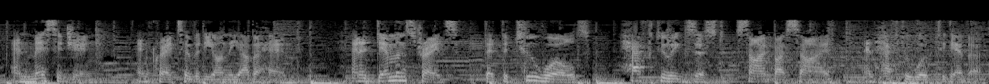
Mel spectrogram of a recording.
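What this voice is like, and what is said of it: Slight South African accent. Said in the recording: “I detect a little accent there ... he's a South Africaner”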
